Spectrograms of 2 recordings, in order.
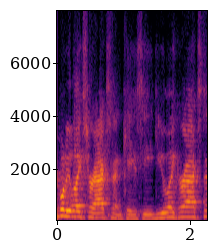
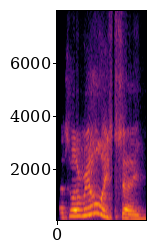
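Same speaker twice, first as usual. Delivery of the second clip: mock Dundalk local. Mocking Dundalk locals online, in a thick dumb accent. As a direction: play a humorless local who misses the joke. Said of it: "dumb Dundalk fucks who were like".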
